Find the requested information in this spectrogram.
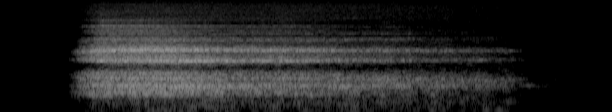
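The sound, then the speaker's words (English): A single long exhale during a calming breathing exercise: a soft, airy sigh that starts firmly, then fades gradually over about two seconds before stopping. No one speaks. “okay, you got the breath going out.”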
